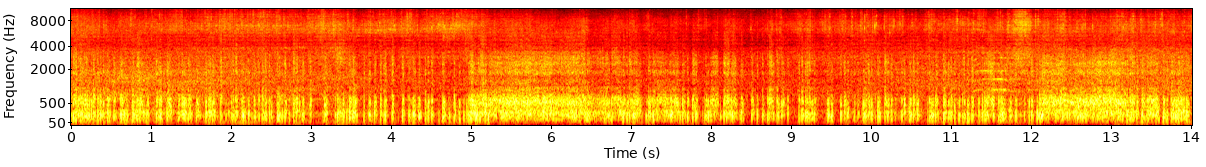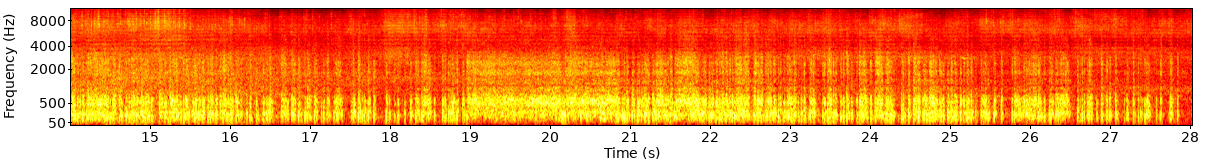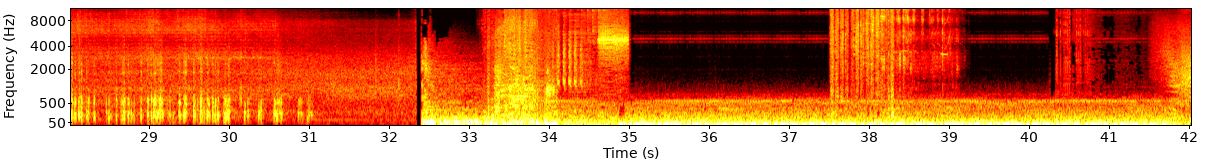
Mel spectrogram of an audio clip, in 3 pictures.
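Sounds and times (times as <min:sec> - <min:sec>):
firework crackling: 0:00.0 - 0:31.2, 0:37.4 - 0:42.0
firework fountain hissing: 0:00.0 - 0:31.4.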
